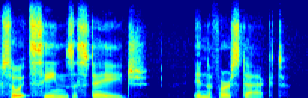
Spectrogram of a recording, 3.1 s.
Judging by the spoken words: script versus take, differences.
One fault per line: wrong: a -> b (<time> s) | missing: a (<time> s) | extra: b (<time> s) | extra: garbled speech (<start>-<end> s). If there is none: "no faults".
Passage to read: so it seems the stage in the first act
no faults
